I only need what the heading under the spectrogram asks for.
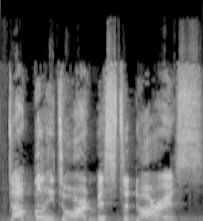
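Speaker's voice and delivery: high, loud dramatic announcement; dramatic reveal. Acted.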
